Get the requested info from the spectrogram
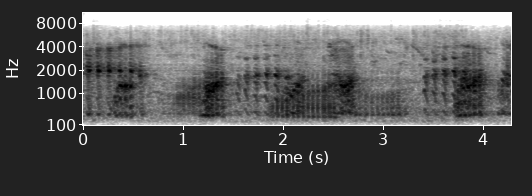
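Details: Chorus of frogs at Lausanne's Botanical Garden, recorded 20 April 2018, with bursts of raspy, quickly pulsed croaks rising and falling roughly every second as multiple callers overlap.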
